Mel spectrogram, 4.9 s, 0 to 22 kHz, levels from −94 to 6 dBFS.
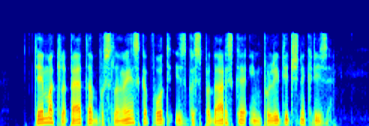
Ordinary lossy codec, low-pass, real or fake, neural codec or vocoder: MP3, 64 kbps; 7.2 kHz; fake; codec, 16 kHz, 4.8 kbps, FACodec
